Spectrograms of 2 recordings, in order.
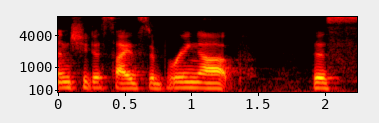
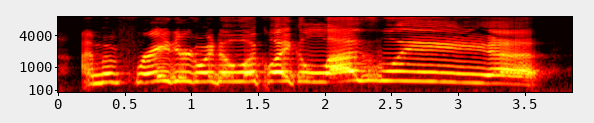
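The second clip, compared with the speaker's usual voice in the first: put-on very high, loud baby-like sobbing; 13 semitones higher, 10 dB louder than usual. Retelling what a woman said to the speaker while sobbing, imitating crying like a little baby. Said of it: "she cries like I've never seen anyone cry, but like a little baby".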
